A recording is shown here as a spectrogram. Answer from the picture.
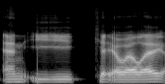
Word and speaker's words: Nikola: He pronounces it Nikola, like Neekola.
